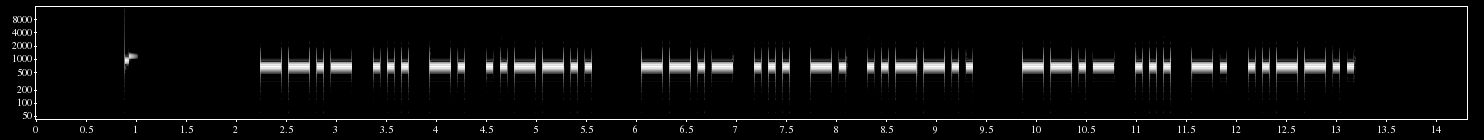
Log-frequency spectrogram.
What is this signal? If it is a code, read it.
Morse code, heard as a keyed tone, about 17 wpm, 700 Hz. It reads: QSN? QSN? QSN?
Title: Q-Codes Repeated 3x 17wpm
